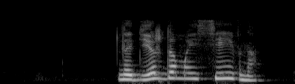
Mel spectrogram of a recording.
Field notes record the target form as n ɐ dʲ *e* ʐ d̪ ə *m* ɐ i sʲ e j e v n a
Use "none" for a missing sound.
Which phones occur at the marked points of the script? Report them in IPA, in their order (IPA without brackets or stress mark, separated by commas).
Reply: e, m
